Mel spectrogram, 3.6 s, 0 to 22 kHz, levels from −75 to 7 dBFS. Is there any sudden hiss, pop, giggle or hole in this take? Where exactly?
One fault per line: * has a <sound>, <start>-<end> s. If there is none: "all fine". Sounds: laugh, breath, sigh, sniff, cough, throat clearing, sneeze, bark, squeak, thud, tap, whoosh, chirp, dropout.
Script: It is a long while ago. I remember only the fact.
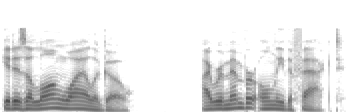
all fine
